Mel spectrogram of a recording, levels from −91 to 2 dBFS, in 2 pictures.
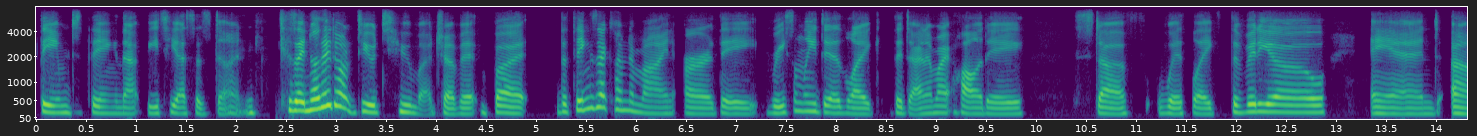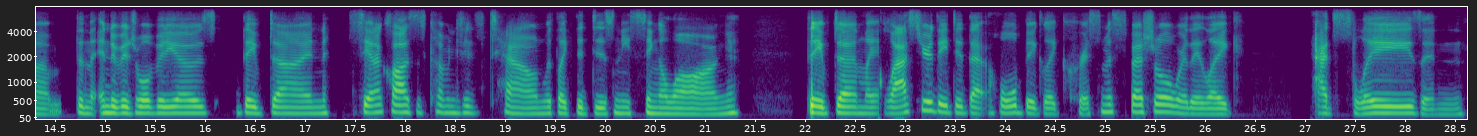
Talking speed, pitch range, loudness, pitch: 155 wpm, 155-185 Hz, -23 LUFS, 170 Hz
